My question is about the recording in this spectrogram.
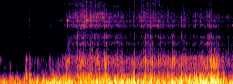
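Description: Muffled underwater churning and rumbling as silt is fanned off a creek bed, heard from a submerged camera, with scattered sharp clicks and knocks.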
